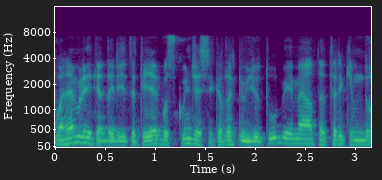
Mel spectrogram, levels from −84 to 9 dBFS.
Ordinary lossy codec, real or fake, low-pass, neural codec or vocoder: Opus, 64 kbps; fake; 7.2 kHz; codec, 16 kHz, 2 kbps, X-Codec, HuBERT features, trained on balanced general audio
